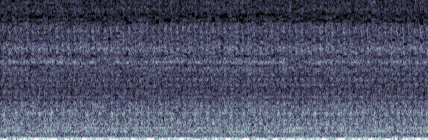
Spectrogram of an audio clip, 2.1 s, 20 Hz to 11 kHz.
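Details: 1994 Chevy K1500 with a swapped 5.7 V8 (from 4.3): deep, steady V8 burble with an even low pulse and no stumble or tapping. Healthy, smooth idle with good oil pressure.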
